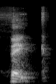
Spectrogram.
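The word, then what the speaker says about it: PHEIC: an endemic it is a fake but it's pronounced fake and a fatigue pronounced fake right applies to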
